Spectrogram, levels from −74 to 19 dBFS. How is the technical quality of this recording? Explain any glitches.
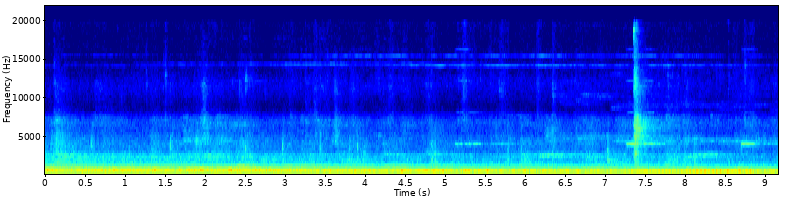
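The recording's technical quality is sound, with no glitches or interruptions to explain anywhere in the audio.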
